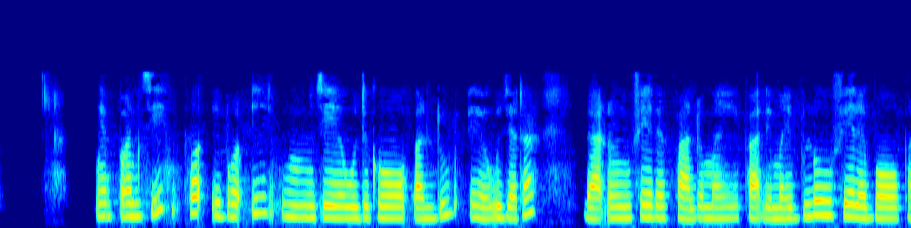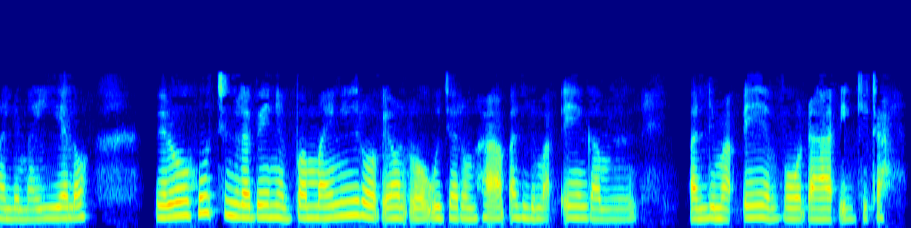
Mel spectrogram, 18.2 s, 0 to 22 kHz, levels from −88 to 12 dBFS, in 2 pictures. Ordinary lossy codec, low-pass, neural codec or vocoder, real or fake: MP3, 24 kbps; 7.2 kHz; codec, 16 kHz, 0.7 kbps, FocalCodec; fake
